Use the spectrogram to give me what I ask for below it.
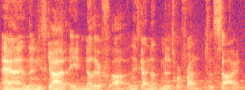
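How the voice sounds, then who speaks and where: A man's voice: lowish voice, monotone, normal speed, over music. A man narrating a tabletop game as game master, casual and profane, with vivid gory descriptions. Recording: roomy echo.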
